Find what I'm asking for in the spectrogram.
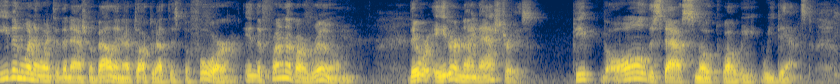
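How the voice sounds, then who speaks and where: Amid audible room echo, a man with a somewhat breathy, dark, mellow tone speaks at a moderate pace with lively intonation. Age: 60s. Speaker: ballet teacher and studio owner. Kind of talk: recorded statement to parents and students. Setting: video call. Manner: casual, halting with fillers.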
